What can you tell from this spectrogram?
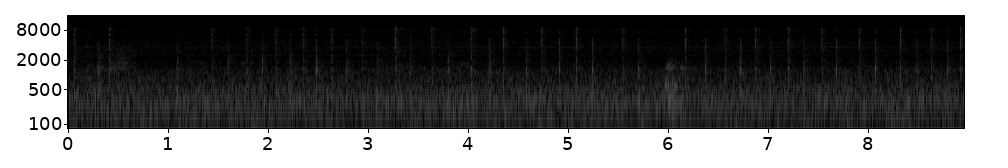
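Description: Faint, evenly spaced clicking, about four clicks a second, from a PONYBRO mini wireless keyboard used to scroll down a web page. A soft thump comes about six seconds in.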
